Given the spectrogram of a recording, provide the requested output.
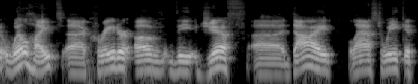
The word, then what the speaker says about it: GIF: gif i have to admit everyone says it's pronounced jeff but it is a jiff um so he passed away uh keith martin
